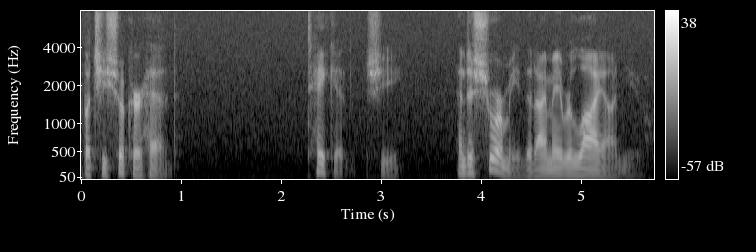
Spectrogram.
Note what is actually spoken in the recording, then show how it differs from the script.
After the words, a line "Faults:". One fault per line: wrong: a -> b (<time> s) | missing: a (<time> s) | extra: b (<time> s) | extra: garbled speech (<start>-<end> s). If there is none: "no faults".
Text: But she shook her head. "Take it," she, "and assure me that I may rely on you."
But she shook her head. "Take it," she, "and assure me that I may rely on you."
Faults:
no faults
